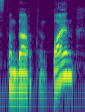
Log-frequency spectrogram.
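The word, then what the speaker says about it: std::endl: Произносится как стандарт endline.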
